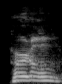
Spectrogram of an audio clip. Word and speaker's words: Poeltl: I was so focused on getting the Poeltl part right that I screwed up the Jakob part. That is terrible. Poeltl rhymes with Wordle.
